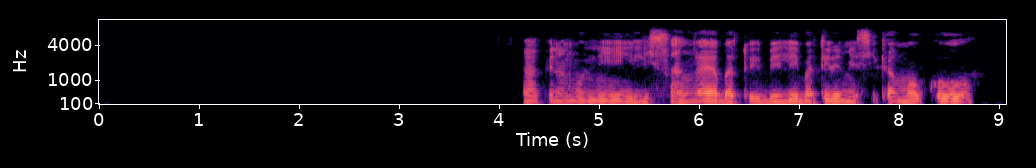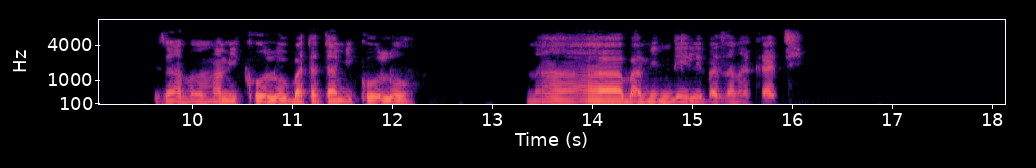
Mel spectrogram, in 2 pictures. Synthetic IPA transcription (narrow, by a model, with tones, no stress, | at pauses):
a˦wa˨pe˦na˨mɔ˦ni˦li˨sa˨ŋɡa˦ja˨ba˨to˨e˨be˨le˦ba˨tɛ˦lɛ˦mi˨e˨si˦kʰa˦mɔ˦kʰɔ˦ | e˨za˦na˨ba˨ma˨ma˦mi˨kʰo˦lo˦ba˨ta˨ta˦mi˨ko˦lo˦ | na˦˨ | ba˨mi˨nde˦le˦ba˨za˦na˨ka˦ti̥˨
